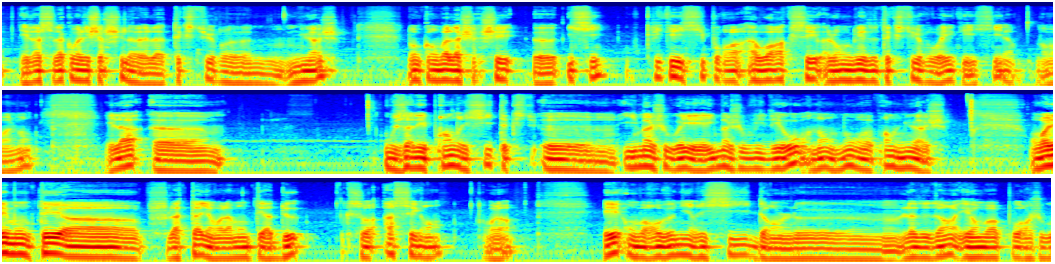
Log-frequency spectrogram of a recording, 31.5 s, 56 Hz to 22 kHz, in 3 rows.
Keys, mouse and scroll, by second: 6.9-9.9 drag, 18.4-21.5 drag, 22.9-25.9 drag, 28.9 click, 31.3-31.5 drag.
